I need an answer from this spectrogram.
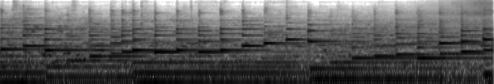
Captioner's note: trams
